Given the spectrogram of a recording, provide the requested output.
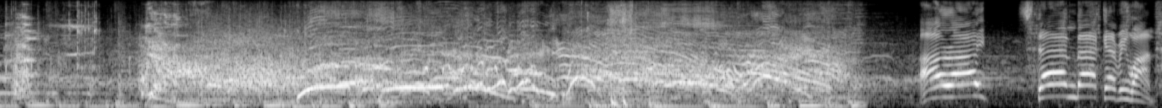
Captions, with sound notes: [grunting] [cheering, applauding] All right, stand back, everyone.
